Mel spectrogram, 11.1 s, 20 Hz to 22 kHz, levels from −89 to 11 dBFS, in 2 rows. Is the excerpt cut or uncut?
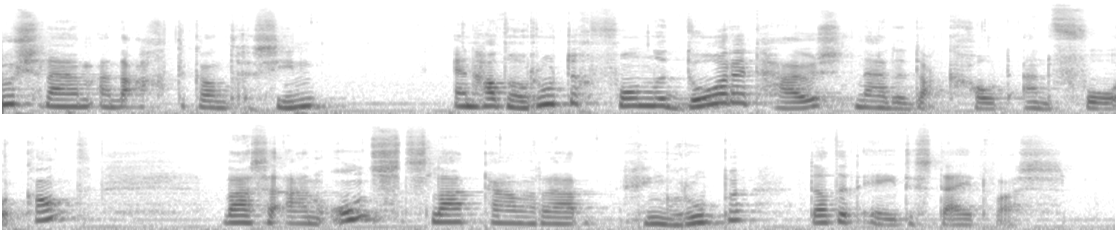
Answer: cut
